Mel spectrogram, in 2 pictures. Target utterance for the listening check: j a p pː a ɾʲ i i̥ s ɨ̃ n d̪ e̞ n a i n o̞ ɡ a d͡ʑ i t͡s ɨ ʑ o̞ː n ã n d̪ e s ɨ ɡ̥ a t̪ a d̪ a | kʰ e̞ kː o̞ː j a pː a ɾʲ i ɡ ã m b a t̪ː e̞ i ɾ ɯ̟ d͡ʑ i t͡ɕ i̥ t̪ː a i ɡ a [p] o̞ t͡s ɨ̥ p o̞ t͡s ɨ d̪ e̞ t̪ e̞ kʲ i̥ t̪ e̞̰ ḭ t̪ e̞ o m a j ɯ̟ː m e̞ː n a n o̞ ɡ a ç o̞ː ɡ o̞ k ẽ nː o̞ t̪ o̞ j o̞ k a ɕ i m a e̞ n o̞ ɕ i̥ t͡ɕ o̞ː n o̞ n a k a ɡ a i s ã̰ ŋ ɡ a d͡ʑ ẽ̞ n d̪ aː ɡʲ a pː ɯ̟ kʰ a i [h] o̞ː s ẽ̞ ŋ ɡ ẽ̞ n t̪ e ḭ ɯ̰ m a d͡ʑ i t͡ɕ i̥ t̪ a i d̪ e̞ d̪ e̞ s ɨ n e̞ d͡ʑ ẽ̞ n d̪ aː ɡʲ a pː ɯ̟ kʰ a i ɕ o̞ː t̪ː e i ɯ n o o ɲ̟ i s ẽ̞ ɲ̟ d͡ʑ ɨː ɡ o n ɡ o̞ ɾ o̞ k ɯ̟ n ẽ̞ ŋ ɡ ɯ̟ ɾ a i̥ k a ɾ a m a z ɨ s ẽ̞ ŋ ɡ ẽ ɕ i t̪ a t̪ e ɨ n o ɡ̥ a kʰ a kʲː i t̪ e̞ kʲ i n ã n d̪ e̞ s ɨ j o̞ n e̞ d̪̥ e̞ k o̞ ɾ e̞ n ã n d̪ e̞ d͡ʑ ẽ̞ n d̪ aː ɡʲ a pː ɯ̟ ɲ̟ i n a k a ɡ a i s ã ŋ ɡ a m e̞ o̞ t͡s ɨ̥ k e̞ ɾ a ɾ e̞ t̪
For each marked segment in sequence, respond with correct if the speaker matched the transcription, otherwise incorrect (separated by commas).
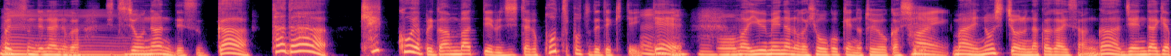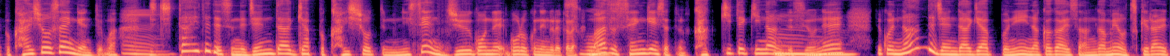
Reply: correct, incorrect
